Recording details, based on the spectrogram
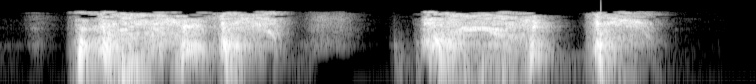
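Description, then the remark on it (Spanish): A harsh coughing fit: two quick hacking coughs, a brief pause, then two more forceful bursts, loud and raspy with no speech. “Mira, me agarré una tos tremenda.”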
